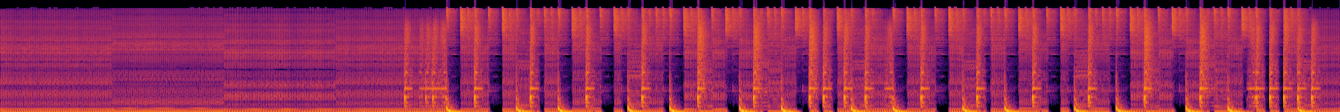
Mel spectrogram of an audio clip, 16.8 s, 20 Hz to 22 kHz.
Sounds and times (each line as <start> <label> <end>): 0.0 Bass 16.7
5.1 Beat 16.7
